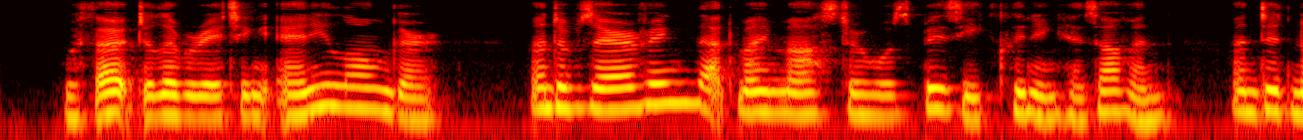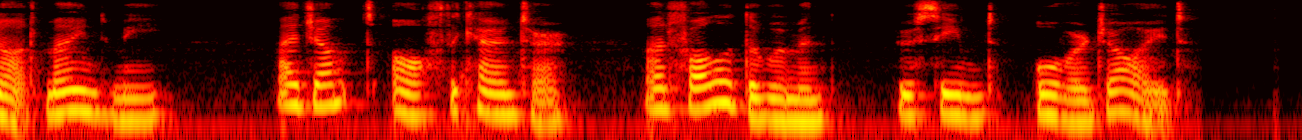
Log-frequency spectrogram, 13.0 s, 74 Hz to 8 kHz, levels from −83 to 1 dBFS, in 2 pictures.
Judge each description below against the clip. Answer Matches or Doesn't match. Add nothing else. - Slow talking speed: Doesn't match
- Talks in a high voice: Doesn't match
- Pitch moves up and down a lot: Doesn't match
